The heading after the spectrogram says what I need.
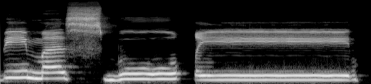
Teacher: با واو پیش بو، اس با کو بھی ہم نے لمبا کر کے پڑھنا ہے کیونکہ یہ واو مدہ کے ساتھ ہے۔ اور قین قاف کو موٹا بھی پڑھیں گے اور یہ یائے مدہ کے ساتھ ہے، اس کو بھی ہم نے ایک الف کی مقدار لمبا کرنا ہے۔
